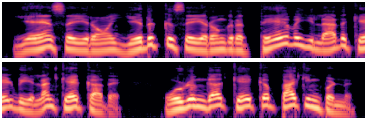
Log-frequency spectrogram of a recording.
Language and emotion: Tamil, angry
